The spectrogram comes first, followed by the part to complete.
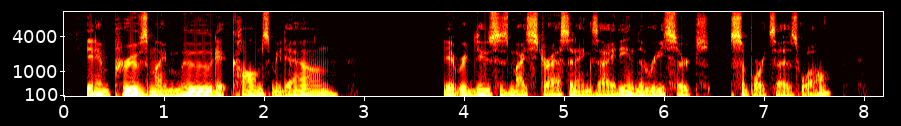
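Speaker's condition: No condition

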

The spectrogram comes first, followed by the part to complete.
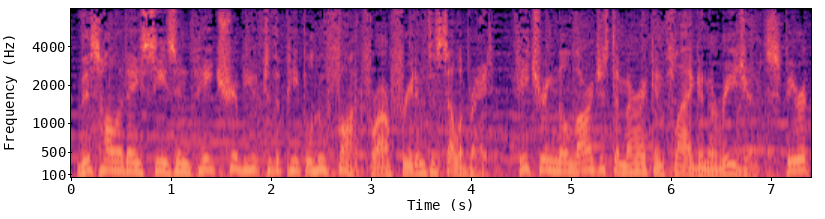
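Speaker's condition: No condition

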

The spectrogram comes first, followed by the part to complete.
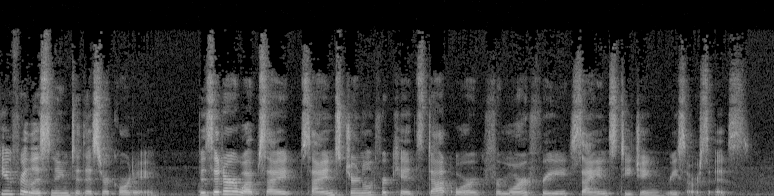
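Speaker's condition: No condition

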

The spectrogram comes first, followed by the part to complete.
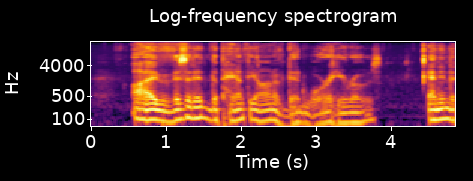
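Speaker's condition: No condition

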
